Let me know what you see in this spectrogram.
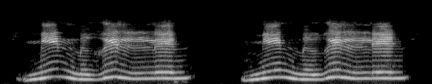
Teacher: Nun mati bertemu dengan huruf ghin. Mesti dibaca dengan terang dan jelas. Okey, tanpa dengung. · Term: izhar halki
